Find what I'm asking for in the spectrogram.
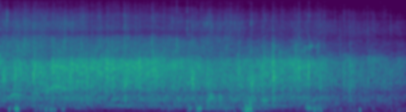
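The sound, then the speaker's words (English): An audience applauds to welcome a speaker to the stage. The clapping is dense and steady, then thins and softens slightly toward the end. “So please, let's put our hands together and welcome Pete Portal.”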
